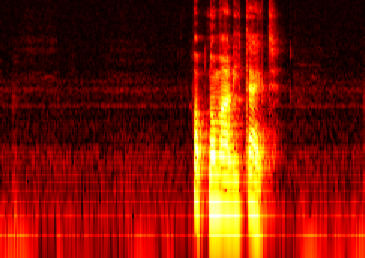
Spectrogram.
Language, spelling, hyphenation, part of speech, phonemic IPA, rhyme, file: Dutch, abnormaliteit, ab‧nor‧ma‧li‧teit, noun, /ˌɑp.nɔr.maː.liˈtɛi̯t/, -ɛi̯t, Nl-abnormaliteit.ogg
- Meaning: abnormality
